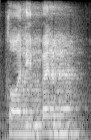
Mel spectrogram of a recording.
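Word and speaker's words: طالبًا: അങ്ങനെ ഫതഹ് തൻവീനിൽ ഒരു ഇസ്മിന്റെ അവസാനത്തിൽ വരുമ്പോൾ അതിന് ശേഷം ബൻ എന്ന് പറയുമ്പോൾ ഒരു അലിഫ് കൂടി എക്സ്ട്രാ ആയിട്ട് ഉച്ചാരണത്തിൽ വരാത്ത ഒരു അലിഫ് അവിടെ എഴുതും. എഴുത്ത് ലിപിയിൽ മാത്രം, ഉച്ചാരണത്തിൽ അത് ഉണ്ടാവുകയില്ല.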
